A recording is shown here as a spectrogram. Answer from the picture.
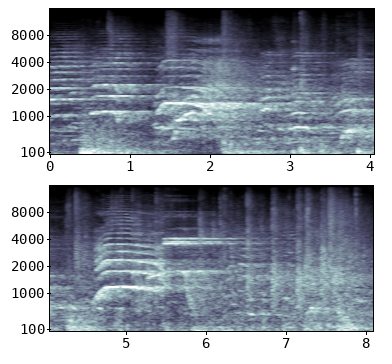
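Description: A volleyball rally in a gym: dull thuds of the ball being struck and bouncing on the wooden floor, with short high-pitched squeaks and shouts from the players. Cheering rises as the point ends near the end.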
